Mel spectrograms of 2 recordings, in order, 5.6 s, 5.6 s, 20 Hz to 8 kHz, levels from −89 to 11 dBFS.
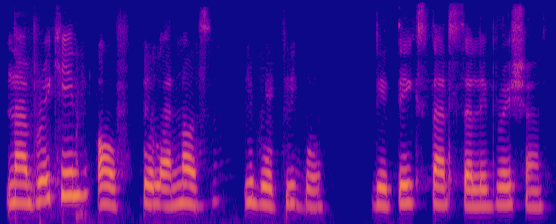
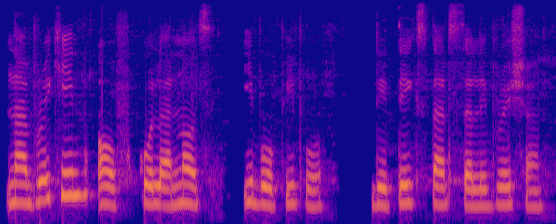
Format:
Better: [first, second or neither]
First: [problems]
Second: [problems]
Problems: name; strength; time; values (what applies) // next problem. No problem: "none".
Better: second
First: noise reduction (neural mask model DeepFilterNet 3)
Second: none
